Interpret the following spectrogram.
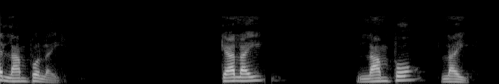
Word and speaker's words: लापोलाई: कुछ जगह मैं को साइलेंट कर देते हैं। लापोलाई भी बोल देते हैं। बाकी सही नाम है लापोलाई।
